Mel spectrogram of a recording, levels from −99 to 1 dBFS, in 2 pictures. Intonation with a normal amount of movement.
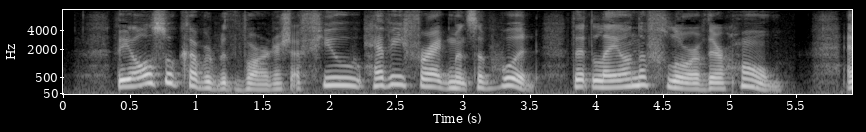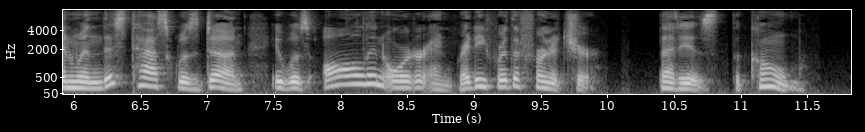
No: wide, 5.8 semitones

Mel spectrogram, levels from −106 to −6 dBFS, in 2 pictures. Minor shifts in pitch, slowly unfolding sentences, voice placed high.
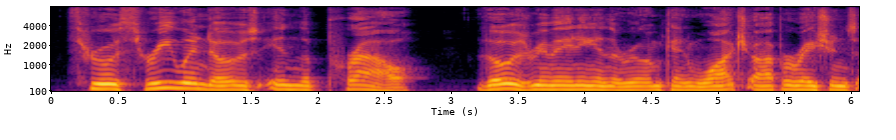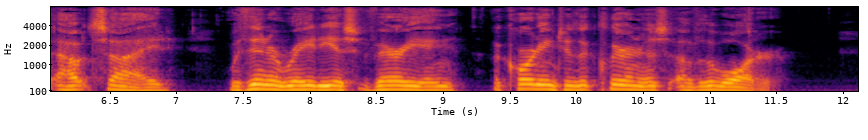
No: narrow, 2.3 semitones; slow, 130 wpm; medium, 140 Hz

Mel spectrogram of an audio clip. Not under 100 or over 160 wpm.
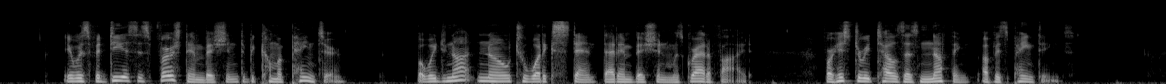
Yes: average, 150 wpm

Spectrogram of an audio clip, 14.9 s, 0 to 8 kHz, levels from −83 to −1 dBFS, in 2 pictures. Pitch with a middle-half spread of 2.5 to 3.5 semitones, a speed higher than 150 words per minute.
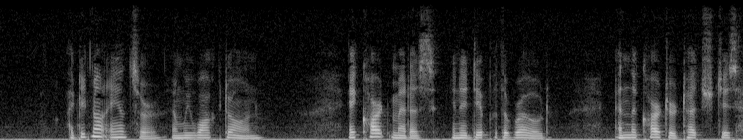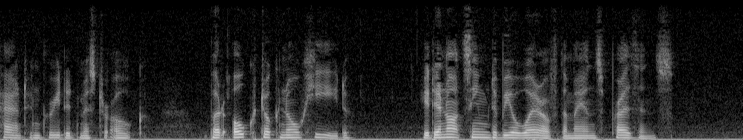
Yes: average, 2.8 semitones; average, 180 wpm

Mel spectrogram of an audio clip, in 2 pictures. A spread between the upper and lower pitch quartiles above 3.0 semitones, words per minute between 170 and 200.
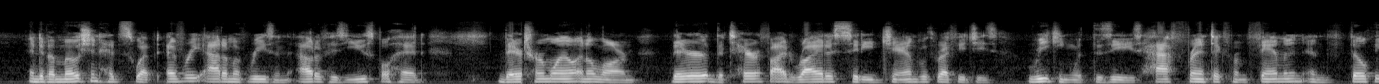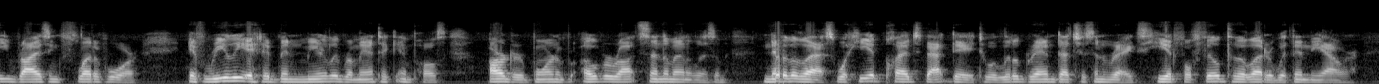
No: narrow, 2.4 semitones; average, 175 wpm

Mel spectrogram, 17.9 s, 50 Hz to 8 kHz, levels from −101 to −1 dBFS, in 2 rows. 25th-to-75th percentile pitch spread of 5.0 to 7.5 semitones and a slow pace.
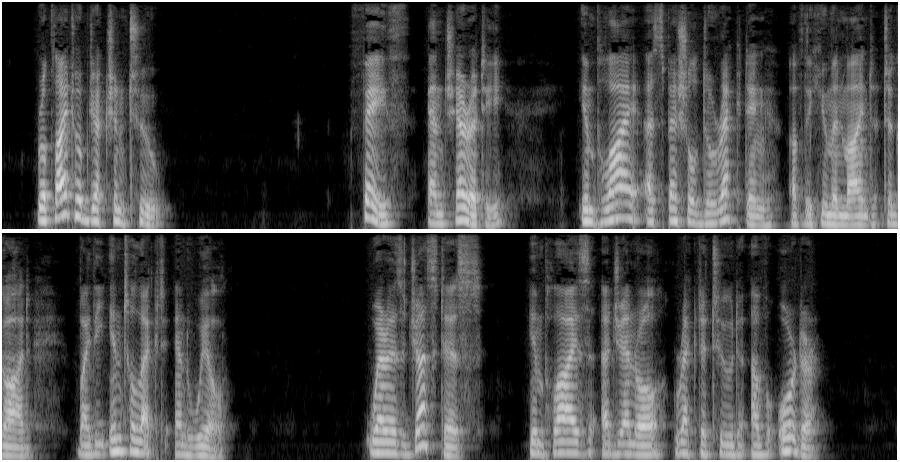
No: average, 4.5 semitones; slow, 95 wpm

